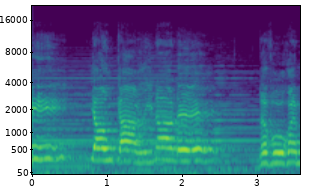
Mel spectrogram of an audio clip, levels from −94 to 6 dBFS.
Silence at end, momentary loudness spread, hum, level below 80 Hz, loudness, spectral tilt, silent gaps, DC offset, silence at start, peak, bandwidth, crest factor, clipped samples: 0 s; 16 LU; none; -46 dBFS; -17 LUFS; -6 dB/octave; none; under 0.1%; 0 s; -4 dBFS; 10.5 kHz; 14 dB; under 0.1%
